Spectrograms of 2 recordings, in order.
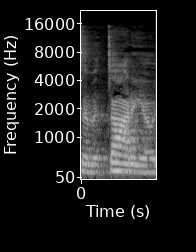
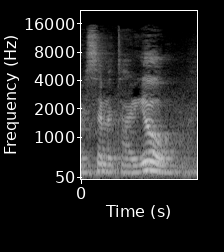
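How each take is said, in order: First: The stress falls on the accented syllable. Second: The stress falls on an unmarked syllable. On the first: The speaker calls it right. "You're putting that emphasis on the syllable that has the accent mark" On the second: The speaker calls it wrong. "not cemetario or cemetario"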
